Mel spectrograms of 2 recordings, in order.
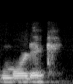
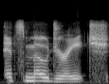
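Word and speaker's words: Modrić: to say something like Mordic, Luca, or somebody Mordic. Yeah, I'm gonna take Ryan. I want your ruling, but I mean, it's Modric. You just got two letters mixed up.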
